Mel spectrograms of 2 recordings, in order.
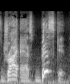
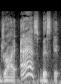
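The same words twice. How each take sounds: First: Slow phrase, weight landing on "biscuit"; stress on BISCUIT. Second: "ass" stretched and hit hard, slow phrase; stress on ASS. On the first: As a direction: move the emphasis off "ass" onto "biscuit". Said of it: "That's like you saying". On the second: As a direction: punch "ass" rather than "biscuit". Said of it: "Why did you put the emphasis on ass?". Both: Shown as a demonstration.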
